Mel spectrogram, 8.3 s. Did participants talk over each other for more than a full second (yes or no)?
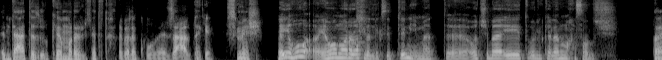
no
